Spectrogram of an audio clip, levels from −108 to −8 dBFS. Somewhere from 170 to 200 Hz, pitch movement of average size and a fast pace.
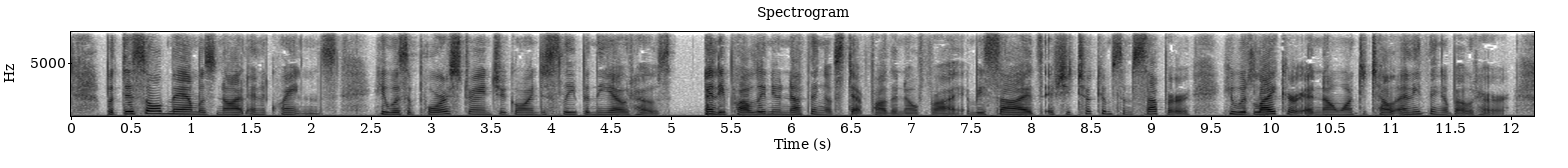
Yes: medium, 185 Hz; average, 3.1 semitones; fast, 230 wpm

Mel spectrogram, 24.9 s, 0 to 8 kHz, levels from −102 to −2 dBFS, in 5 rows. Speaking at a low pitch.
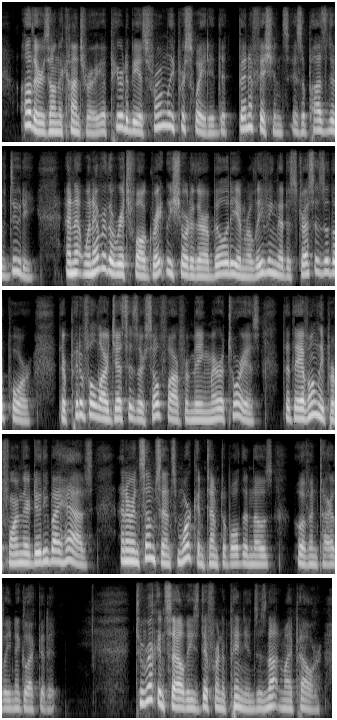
No: medium, 155 Hz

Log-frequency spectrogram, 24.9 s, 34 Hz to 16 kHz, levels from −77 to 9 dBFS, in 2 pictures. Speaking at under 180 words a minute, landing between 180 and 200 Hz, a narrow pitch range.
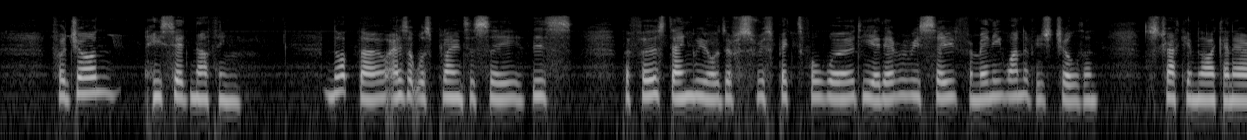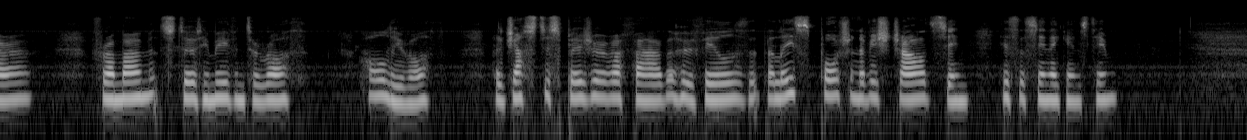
No: average, 155 wpm; high, 215 Hz; narrow, 2.0 semitones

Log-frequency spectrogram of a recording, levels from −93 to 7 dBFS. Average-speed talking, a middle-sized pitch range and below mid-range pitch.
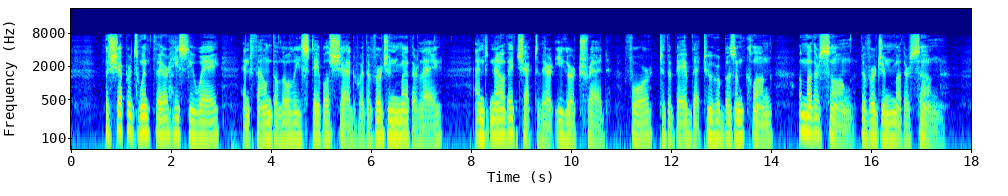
No: slow, 115 wpm; average, 3.0 semitones; low, 100 Hz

